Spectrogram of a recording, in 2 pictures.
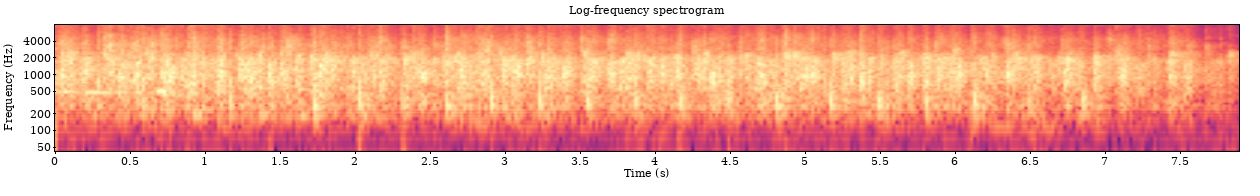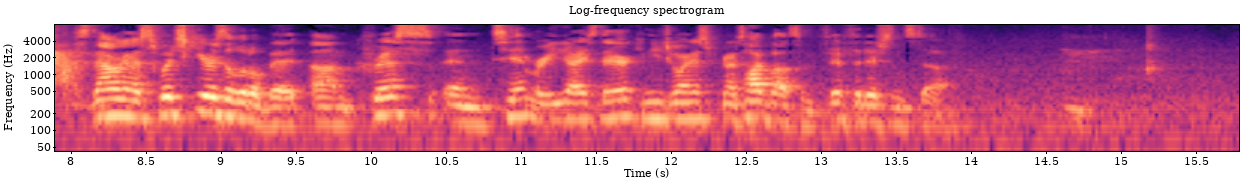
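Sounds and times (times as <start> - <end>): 
audience round of applause: 0.0 - 8.0
speech: 8.2 - 14.0.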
